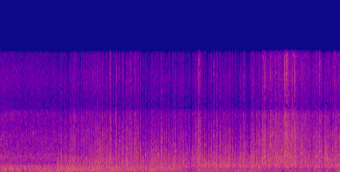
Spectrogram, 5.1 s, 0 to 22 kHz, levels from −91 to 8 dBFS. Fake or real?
real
